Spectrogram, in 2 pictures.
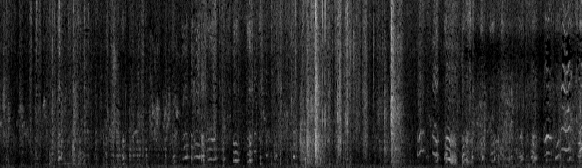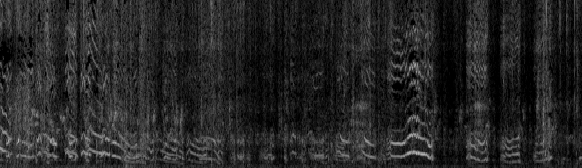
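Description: A litter of pitbull puppies whining and yelping in many short, wavering high cries. The cries are busiest through the middle, with a louder cry near the end, and a few sharp knocks come earlier on.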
